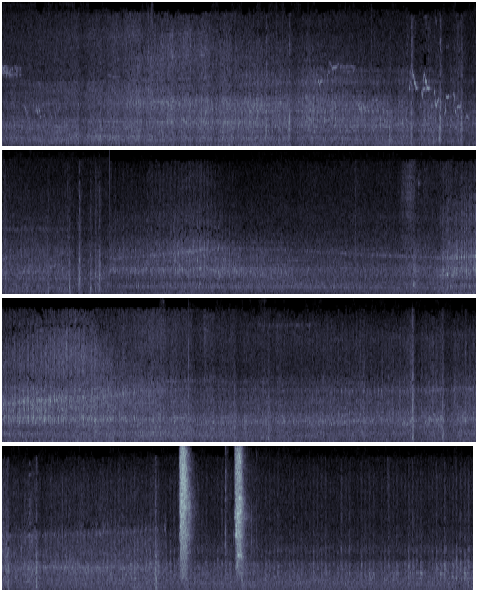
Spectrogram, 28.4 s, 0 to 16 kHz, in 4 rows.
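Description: British Rail Class 47 diesel locomotive engine sound played for an OO gauge model: a steady low drone that steps up about nine and fourteen seconds in, like throttle notches. Several sharp clicks come later.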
